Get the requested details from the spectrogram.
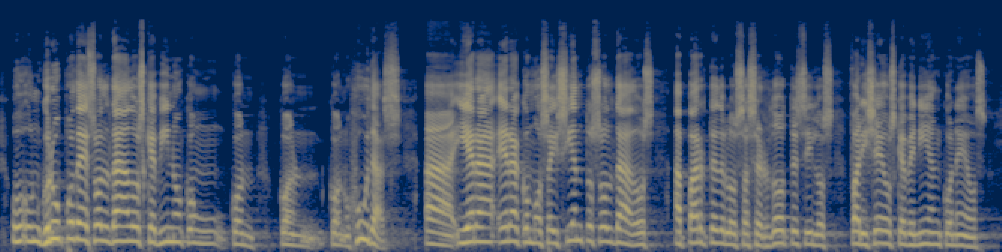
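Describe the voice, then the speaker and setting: A man with a high voice talks at a fairly slow pace. His pitch moves in an ordinary way over a quiet background. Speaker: pastor. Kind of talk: sermon. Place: church. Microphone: handheld.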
